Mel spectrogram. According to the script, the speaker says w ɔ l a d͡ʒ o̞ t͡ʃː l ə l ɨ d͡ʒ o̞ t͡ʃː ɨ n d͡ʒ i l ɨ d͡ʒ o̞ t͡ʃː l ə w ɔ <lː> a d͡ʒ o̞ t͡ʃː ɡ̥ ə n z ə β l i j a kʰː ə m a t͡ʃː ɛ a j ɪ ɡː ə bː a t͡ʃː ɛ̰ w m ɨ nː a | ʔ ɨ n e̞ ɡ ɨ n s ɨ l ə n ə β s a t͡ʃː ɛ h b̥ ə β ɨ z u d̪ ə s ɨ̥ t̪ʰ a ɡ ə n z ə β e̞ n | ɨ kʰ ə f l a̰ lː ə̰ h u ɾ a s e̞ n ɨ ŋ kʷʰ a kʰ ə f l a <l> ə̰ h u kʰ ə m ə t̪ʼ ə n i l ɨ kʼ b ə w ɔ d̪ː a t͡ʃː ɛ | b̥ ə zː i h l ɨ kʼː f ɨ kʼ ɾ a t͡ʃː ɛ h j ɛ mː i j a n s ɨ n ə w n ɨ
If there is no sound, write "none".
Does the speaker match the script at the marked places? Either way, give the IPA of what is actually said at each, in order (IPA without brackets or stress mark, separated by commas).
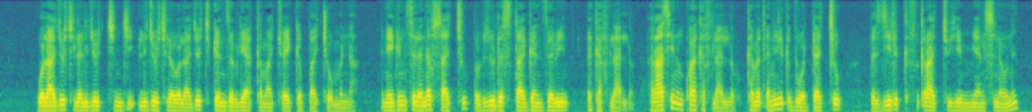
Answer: l, lː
